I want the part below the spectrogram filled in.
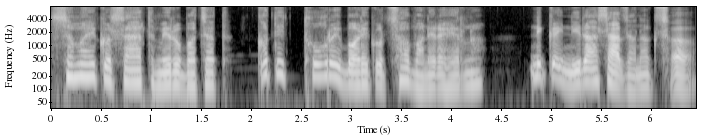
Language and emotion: Nepali, sad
